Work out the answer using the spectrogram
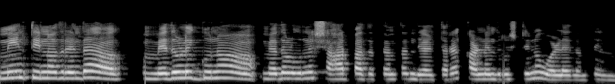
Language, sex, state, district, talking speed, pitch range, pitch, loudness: Kannada, female, Karnataka, Bellary, 105 wpm, 240-285 Hz, 255 Hz, -16 LUFS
